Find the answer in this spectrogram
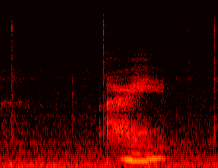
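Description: A woman's brief, soft vocal murmur about a second in, with a couple of faint computer mouse clicks.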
